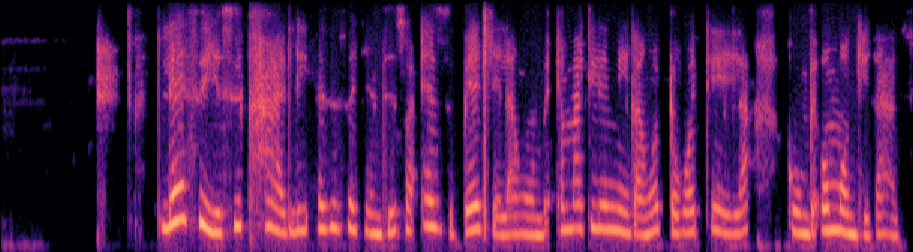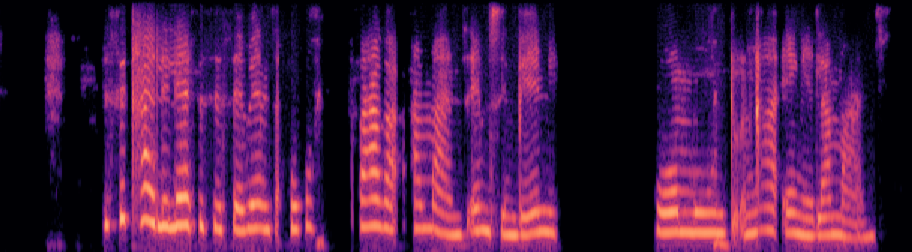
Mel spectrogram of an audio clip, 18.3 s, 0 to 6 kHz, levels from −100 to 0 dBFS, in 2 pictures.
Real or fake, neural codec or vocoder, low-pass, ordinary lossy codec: real; none; 5.4 kHz; Opus, 16 kbps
